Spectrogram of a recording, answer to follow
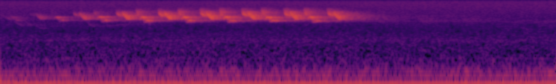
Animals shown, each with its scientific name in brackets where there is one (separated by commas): Ovenbird (Seiurus aurocapilla)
